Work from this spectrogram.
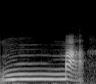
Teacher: o M, ele é um fonema que ele é bilabial, produzido aqui na frente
